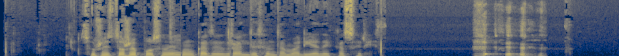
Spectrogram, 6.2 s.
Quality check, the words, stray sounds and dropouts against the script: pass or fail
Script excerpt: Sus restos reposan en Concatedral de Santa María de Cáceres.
fail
